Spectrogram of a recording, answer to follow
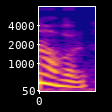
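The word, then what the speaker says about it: hour: उस singular noun के पहले जो साइलेंट एच से आरंभ होता है, that means you are late bye एन आवर, यानी एच जो है ये साइलेंट है।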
